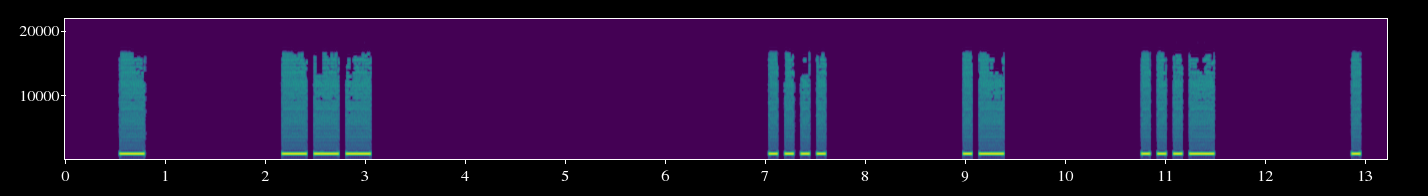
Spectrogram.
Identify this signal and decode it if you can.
Morse code, heard as a keyed tone, about 15 wpm, spaced as for 5 wpm, 1000 Hz. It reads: TO HAVE
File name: qotdfiles / 5wpm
